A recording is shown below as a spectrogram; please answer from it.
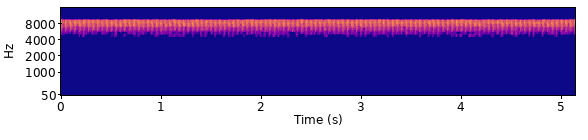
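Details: Korean bush cricket, recorded by the National Institute of Biological Resources in 2020, singing an unbroken high-pitched buzz made of rapid, even pulses.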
